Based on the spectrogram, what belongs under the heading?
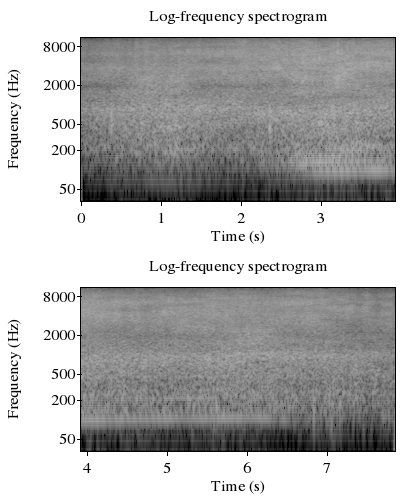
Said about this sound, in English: sorry for the loud traffic noise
